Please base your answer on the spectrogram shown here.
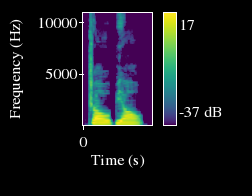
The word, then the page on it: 招标: zhāo biāo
